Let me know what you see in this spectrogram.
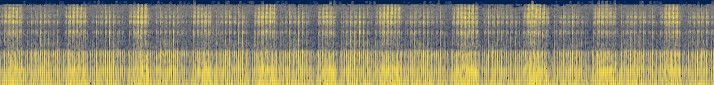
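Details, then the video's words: Cat giving a deep continuous purr, low and rumbling, rising and falling in regular breathing pulses about every half second throughout. "เสียงแมวคราง เสียงกรนของแมว | snoring cat"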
